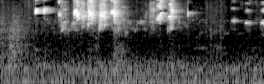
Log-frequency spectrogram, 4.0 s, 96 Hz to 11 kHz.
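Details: Aviary-kept breeding lovebirds, 30 May 2024: a run of sharp, high, scratchy chirps and chattering squeaks in irregular bursts, busiest in the middle, then scattered short tweets toward the end.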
